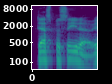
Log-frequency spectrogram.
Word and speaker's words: Despacito: I don't even know how to say it. – Despacito. – Is that right? – Yeah.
